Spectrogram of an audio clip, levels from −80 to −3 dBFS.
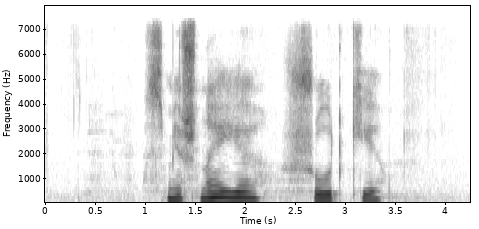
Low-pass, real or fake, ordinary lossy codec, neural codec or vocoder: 7.2 kHz; real; none; none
